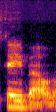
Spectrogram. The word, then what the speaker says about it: Daybell: So it is Daybell then.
